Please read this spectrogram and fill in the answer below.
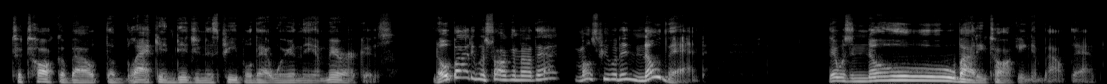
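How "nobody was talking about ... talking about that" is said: emphatic insistence. Real, not acted. Insisting nobody covered this topic.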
